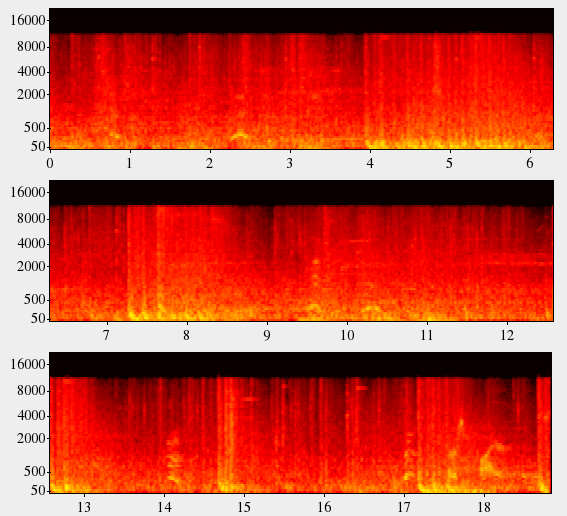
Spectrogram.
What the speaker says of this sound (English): First fire is with the bolter.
